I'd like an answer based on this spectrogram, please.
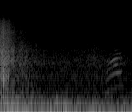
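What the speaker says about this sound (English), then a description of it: "We hear some artillery falling as the soldiers continue on." A heavy low boom of artillery fire at the start of a Ukraine war frontline scene, rumbling on afterward, with a faint distant whine near the end.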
